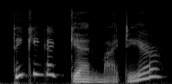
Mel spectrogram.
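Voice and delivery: a hint of a preachy Duchess. A narrator's reading. Duchess teasing Alice.

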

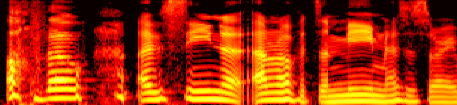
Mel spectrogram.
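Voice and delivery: usual speaking voice

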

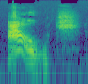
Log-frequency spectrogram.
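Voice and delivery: high, loud yelp; cry of pain. Acted. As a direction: yelp from a sudden bump. Bumps head under desk.

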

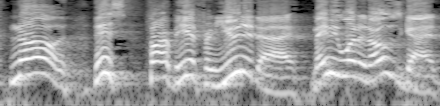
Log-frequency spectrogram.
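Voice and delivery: high, emphatic objection; protesting Peter. Acted. Peter refusing to let Jesus die, protesting.

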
